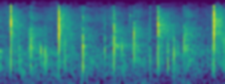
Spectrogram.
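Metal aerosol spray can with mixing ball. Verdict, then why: Loose. A metal aerosol spray can of primer is shaken before priming the inner wing, and the free mixing ball inside rattles with nine sharp, bright clicks in quick succession. The rattle shows the ball has come free and the paint is being mixed.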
